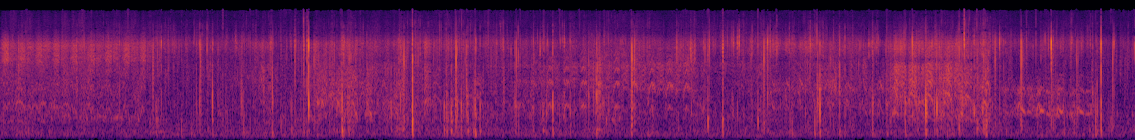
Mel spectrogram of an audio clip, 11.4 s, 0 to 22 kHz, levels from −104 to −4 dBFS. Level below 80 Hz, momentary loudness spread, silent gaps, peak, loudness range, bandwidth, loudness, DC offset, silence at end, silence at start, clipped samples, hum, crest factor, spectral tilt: -90 dBFS; 8 LU; none; -8 dBFS; 3 LU; 17 kHz; -40 LUFS; under 0.1%; 0 s; 0 s; under 0.1%; none; 36 dB; 1 dB/octave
